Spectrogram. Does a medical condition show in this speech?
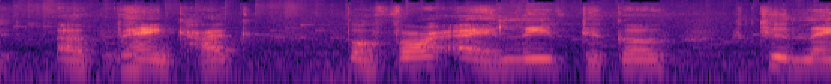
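Yes: traumatic brain injury.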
